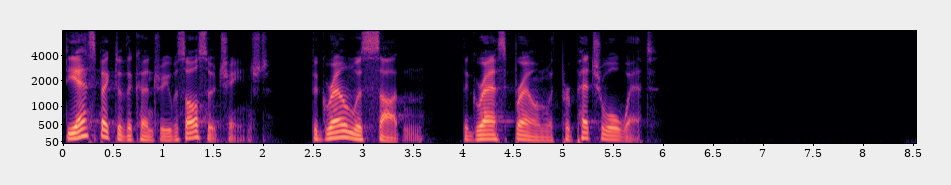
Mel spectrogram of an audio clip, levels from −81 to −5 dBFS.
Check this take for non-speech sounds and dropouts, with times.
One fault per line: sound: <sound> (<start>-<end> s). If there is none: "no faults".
no faults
